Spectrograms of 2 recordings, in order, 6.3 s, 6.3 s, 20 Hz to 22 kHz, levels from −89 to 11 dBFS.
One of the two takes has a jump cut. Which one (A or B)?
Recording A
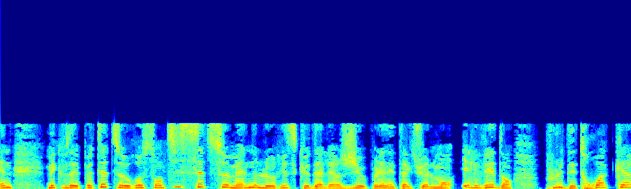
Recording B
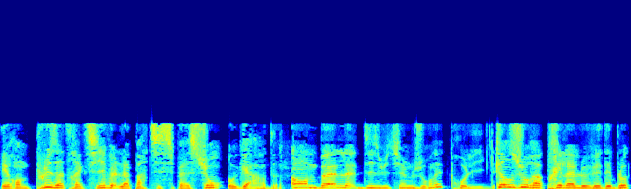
B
